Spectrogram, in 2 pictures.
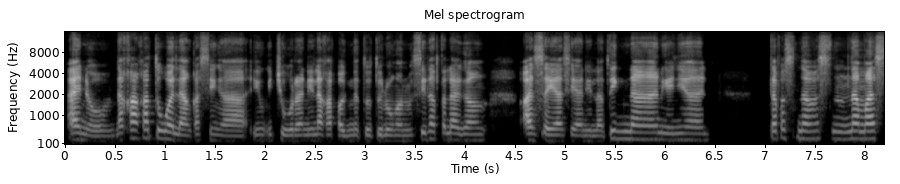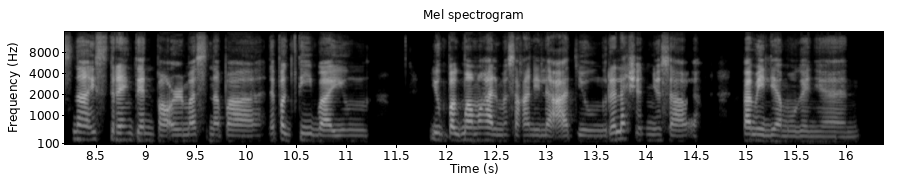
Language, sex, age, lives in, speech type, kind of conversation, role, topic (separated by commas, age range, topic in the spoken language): Filipino, female, 40-44, Philippines, conversation, unstructured, none, Paano mo ipinapakita ang pagmamahal sa iyong pamilya?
